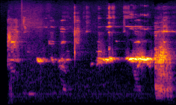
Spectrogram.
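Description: A thin, high whistle-like tone over a telephone line, heard briefly about half a second in and again through the last half second, rising slightly, with scattered clicks as the line audio opens.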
